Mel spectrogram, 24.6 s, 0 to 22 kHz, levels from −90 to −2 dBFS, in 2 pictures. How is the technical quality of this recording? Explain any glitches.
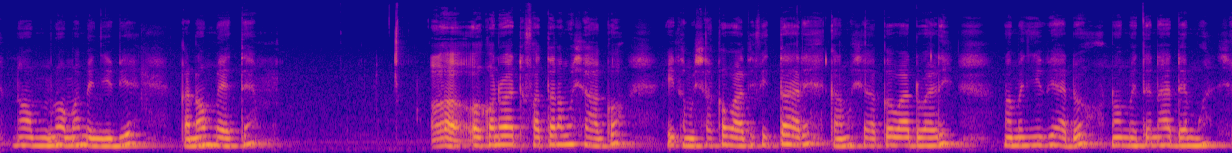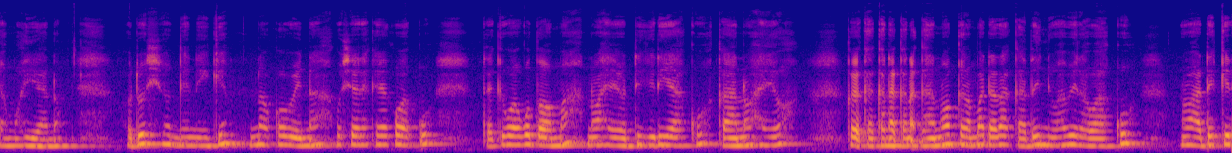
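The recording has no audible technical faults, and the signal stays continuous and steady throughout.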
